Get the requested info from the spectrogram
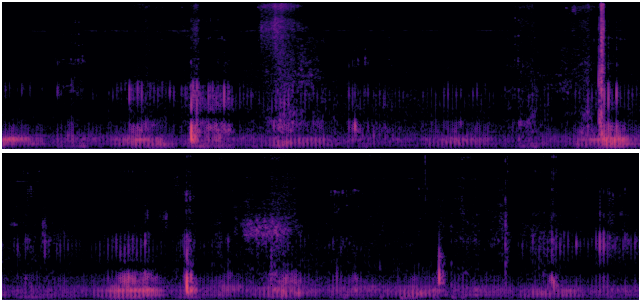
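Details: Happy kitten purring softly in uneven low swells, interrupted by sharp clicks, rustling movement and brief handling noises.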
